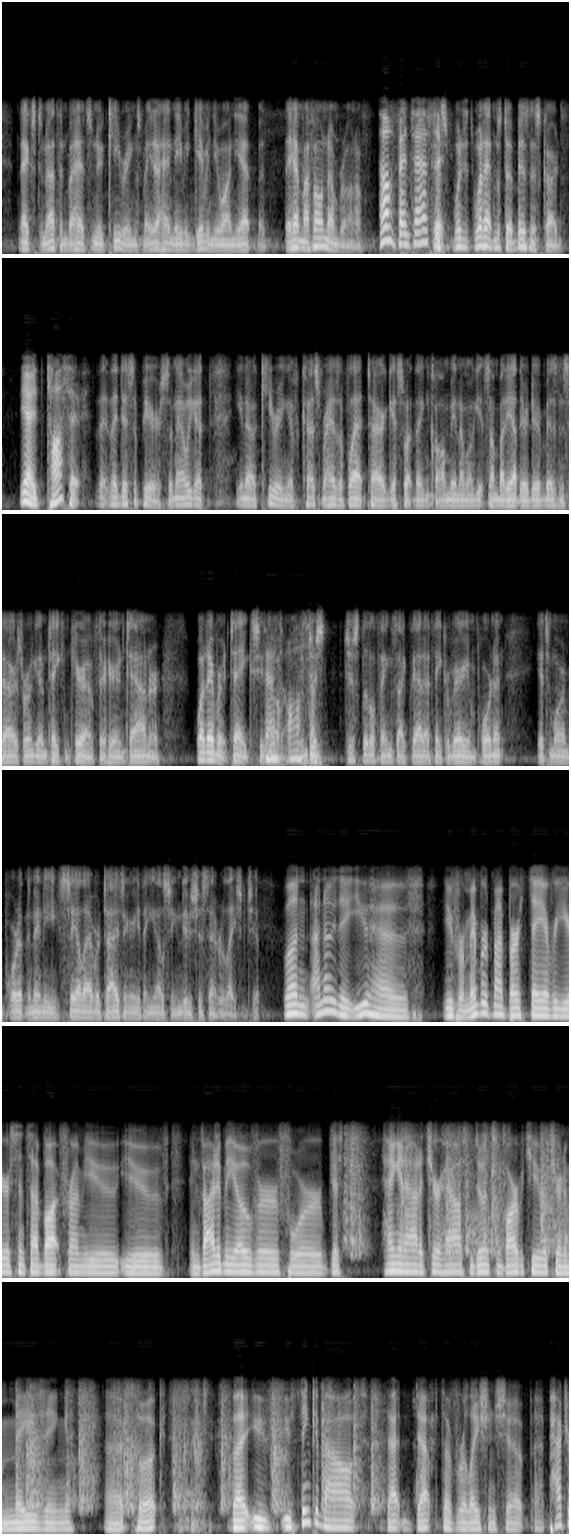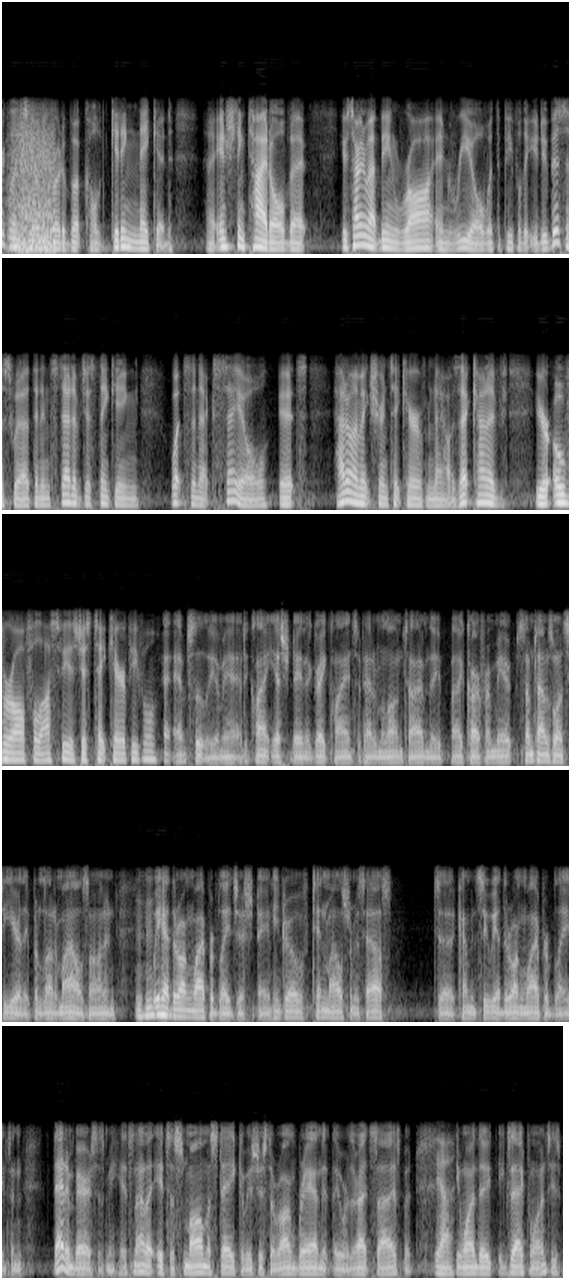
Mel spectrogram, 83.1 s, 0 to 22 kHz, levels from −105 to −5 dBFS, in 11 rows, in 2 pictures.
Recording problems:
high frequencies cut off; severe; nothing above 4 kHz
footsteps; noticeable; from 35 to 44 s; peak 5 dB below the speech
footsteps; loud; at 45 s; peak 1 dB above the speech

